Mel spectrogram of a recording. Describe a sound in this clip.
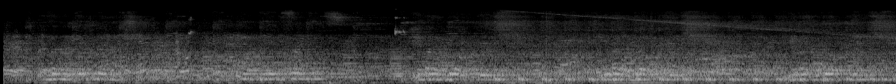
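A woman talks casually close by in a large echoing hall.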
